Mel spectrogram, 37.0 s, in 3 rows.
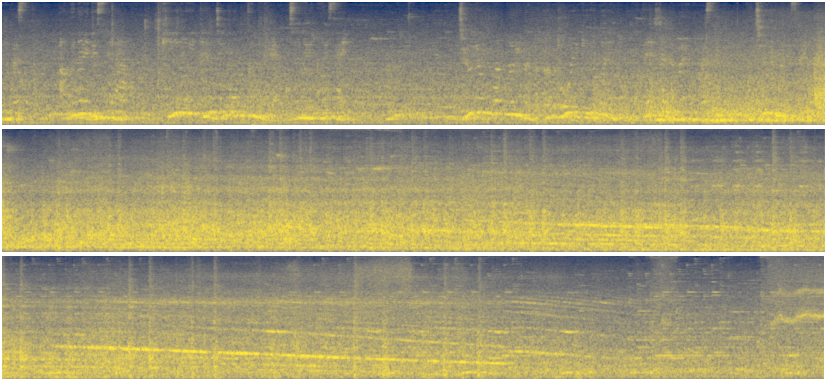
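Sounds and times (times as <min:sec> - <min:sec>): train wheels running: 0:29.0 - 0:33.5.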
